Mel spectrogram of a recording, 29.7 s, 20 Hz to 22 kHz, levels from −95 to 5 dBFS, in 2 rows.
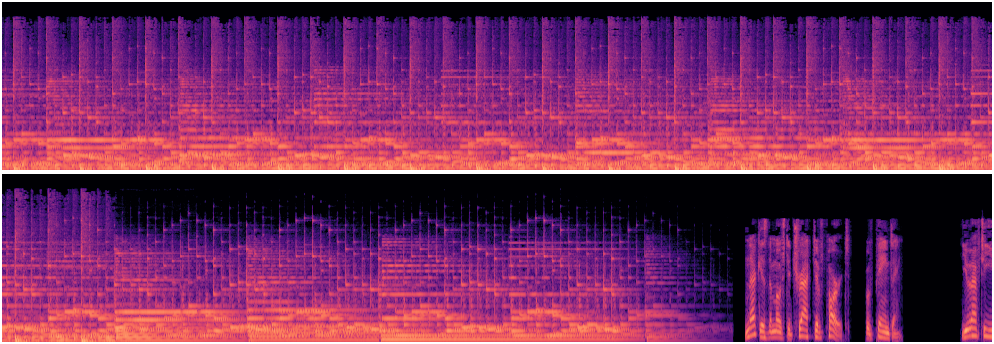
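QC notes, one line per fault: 23.57–23.59 s, repeated frames: a 23.2 ms block plays twice, fitting a single compressed frame resent. A brief stutter adds 23.2 ms.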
